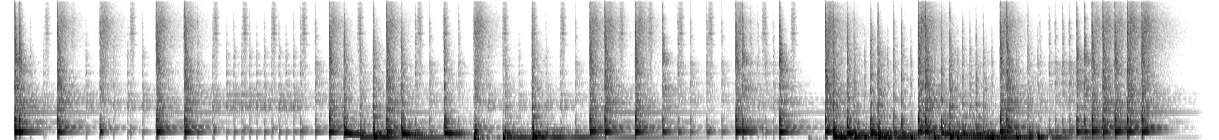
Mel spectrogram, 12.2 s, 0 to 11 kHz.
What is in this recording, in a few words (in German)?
Maple Rutes; Simmons SD1200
